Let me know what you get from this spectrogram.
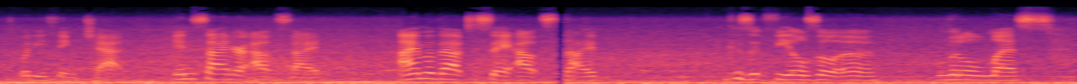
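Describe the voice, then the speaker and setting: Pausing long and often, a woman speaks at a moderate pace in a dry sound with no echo, with noticeable background noise behind her. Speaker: live streamer vlogger. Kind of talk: casual chat. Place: street. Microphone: phone near.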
